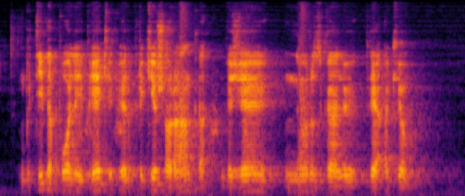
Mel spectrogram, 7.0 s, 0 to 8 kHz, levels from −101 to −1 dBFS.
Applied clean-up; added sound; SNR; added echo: neural separator model SepFormer DNS4.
